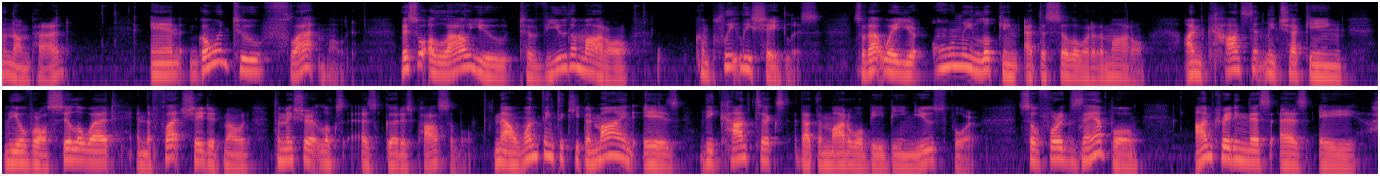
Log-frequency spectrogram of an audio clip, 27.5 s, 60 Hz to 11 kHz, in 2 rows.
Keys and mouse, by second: 1.0-3.3 drag, 3.6-4.6 middle drag, 6.3 click, 8.0-11.9 middle drag, 15.4-17.5 middle drag.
